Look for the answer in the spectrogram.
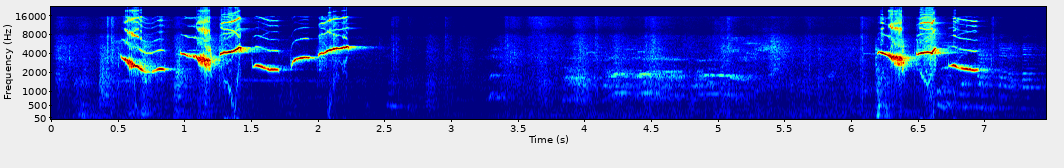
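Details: Greater green leafbird in full song with rapid 'shots' and mimicked material meant to provoke other leafbirds: loud whistled sweeps and chirps in a dense burst, a quiet pause with faint chatter, then another sharp whistled volley.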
